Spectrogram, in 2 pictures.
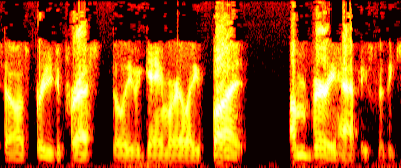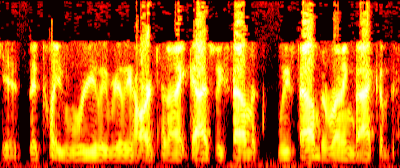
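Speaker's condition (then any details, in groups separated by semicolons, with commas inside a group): No condition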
